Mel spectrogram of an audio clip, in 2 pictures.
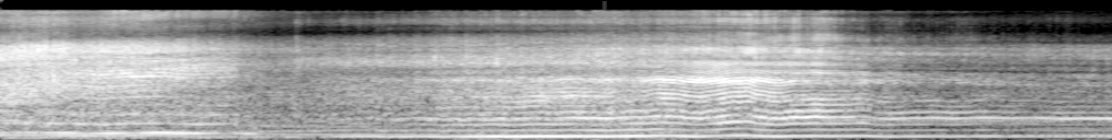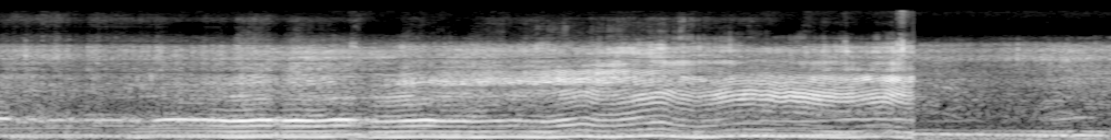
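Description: A rally car engine roars and revs hard as the car speeds past close by, then fades into the distance.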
